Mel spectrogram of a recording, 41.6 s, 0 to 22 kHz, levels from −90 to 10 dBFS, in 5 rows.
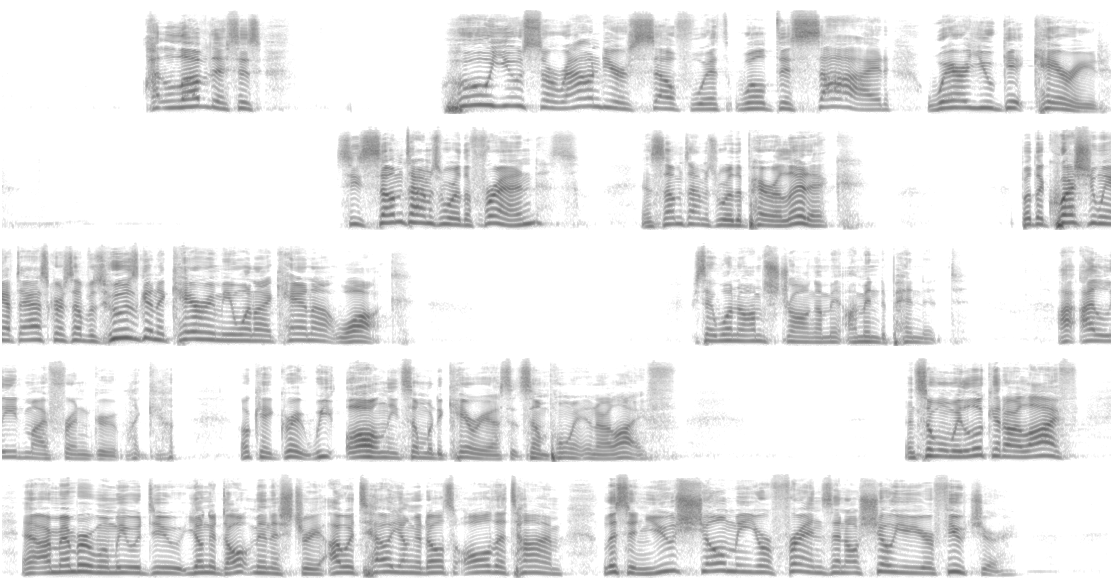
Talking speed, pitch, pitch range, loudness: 165 wpm, 210 Hz, 185-240 Hz, -37 LUFS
